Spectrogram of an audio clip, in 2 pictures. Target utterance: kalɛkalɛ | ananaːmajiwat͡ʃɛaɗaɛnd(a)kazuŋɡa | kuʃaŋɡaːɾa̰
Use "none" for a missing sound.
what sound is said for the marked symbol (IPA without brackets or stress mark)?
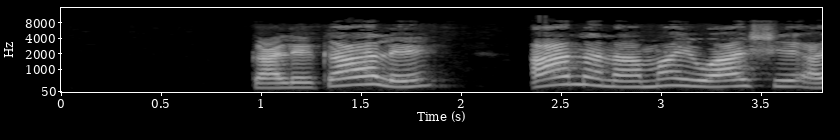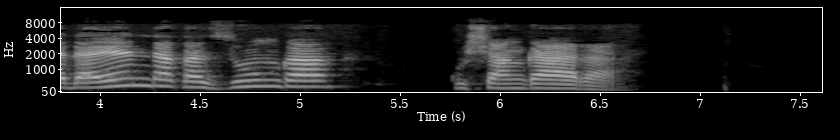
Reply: a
